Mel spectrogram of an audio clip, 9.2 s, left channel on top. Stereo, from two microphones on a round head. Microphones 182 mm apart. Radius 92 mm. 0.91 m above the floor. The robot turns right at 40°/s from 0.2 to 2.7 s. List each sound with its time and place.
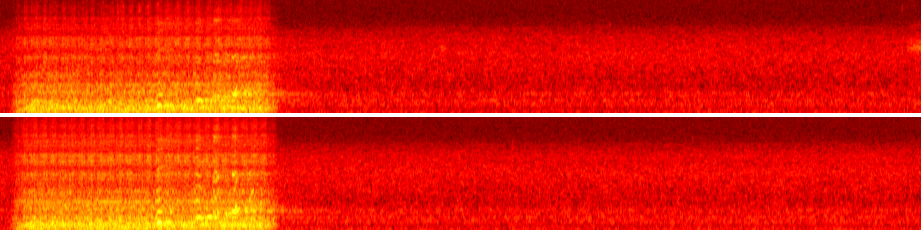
1.6 s a giggle: 25° right (ahead or behind), 3 m; by 2.6 s 65° right (ahead or behind), 3 m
